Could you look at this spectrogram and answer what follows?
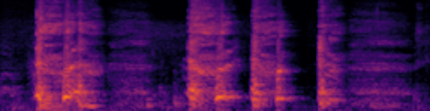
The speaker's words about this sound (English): Please excuse me while I cough.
